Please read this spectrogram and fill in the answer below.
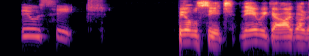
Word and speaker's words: Bilcich: set the record straight ebony how do you pronounce your last name Bill Bill sit there we go I got it that time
